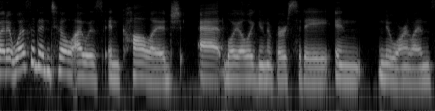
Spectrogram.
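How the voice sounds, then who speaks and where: In a quiet background, a woman speaks with a very deep, low pitch. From Monroe, northeast Louisiana. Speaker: reproductive justice advocate. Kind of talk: interview.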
